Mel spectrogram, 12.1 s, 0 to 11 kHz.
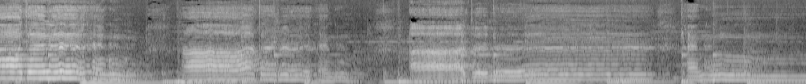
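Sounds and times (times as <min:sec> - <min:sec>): low instrumental accompaniment: 0:00.0 - 0:12.0.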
